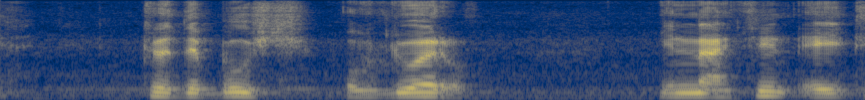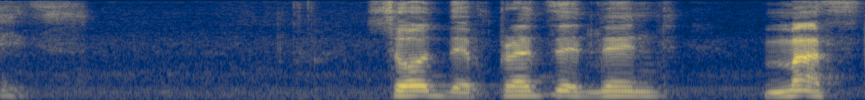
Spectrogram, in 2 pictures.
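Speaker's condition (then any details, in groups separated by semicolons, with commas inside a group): Neurological disease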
